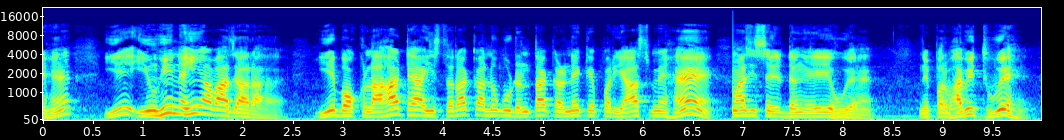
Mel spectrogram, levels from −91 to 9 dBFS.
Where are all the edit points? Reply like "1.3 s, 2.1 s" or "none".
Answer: 6.9 s

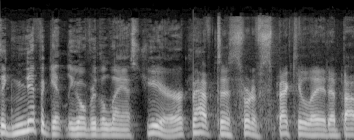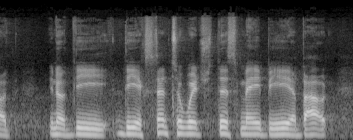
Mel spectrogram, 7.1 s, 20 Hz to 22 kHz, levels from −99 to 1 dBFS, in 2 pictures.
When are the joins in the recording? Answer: 1.9 s

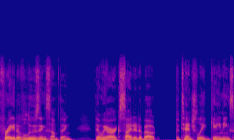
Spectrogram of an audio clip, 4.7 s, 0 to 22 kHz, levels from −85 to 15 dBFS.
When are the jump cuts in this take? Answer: none

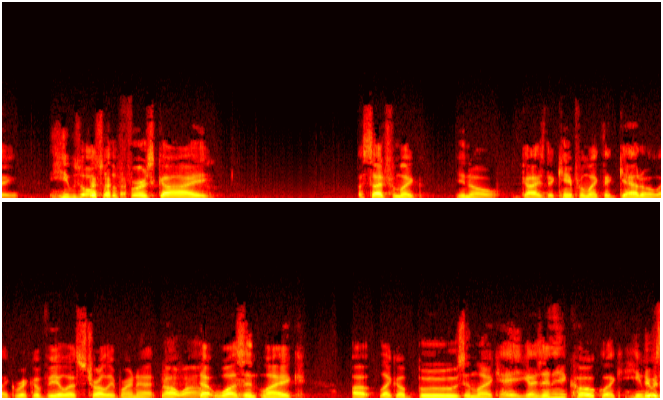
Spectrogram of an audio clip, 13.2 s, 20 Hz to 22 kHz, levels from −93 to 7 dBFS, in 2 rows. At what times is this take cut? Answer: 5.0 s

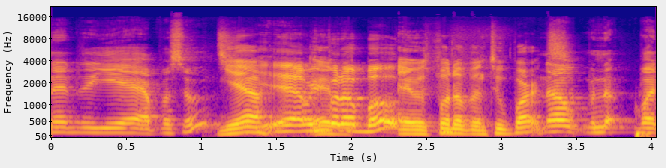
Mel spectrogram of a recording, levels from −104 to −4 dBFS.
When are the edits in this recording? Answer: none

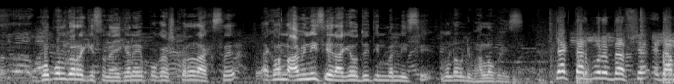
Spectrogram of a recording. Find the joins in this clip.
2.5 s, 4.3 s, 5.3 s

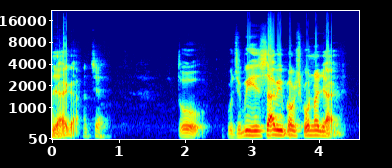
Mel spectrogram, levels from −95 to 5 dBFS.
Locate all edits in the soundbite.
none

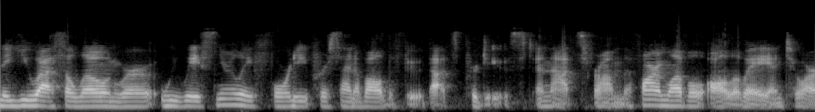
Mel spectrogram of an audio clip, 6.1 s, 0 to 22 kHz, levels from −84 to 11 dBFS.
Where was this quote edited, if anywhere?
none

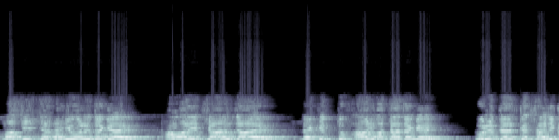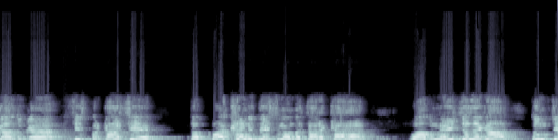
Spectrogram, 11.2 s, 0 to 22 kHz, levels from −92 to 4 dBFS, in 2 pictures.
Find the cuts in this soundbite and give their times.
6.3 s

